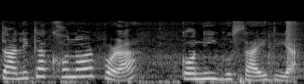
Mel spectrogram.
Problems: constant background noise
